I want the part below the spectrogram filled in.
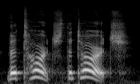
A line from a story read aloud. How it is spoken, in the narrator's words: cried the professor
